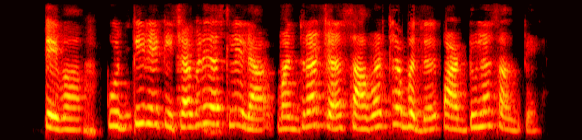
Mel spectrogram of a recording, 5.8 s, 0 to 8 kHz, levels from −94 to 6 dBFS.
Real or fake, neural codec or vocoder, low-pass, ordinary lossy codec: fake; codec, 16 kHz, 6 kbps, DAC; 7.2 kHz; AAC, 32 kbps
